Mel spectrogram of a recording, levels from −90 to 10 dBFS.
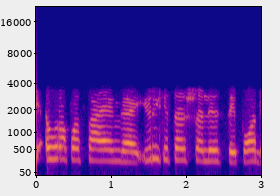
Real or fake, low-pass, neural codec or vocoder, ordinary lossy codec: real; 3.6 kHz; none; Opus, 24 kbps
